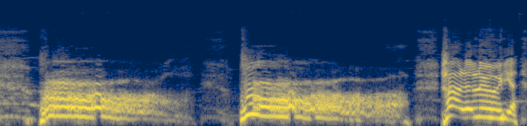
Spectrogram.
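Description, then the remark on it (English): A church audience roars loudly in imitation of a lion on a count of three, in three sustained, throaty bursts, the last one shorter, with brief pauses between them. “On a count of three, we're going to loud, with a loud roar.”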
